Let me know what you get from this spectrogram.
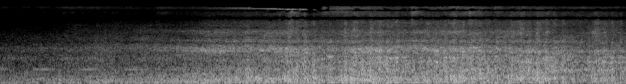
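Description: A 521 series electric train running past on the track. The sound builds over the first three seconds, is loudest for the next few, then eases as the train draws away.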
